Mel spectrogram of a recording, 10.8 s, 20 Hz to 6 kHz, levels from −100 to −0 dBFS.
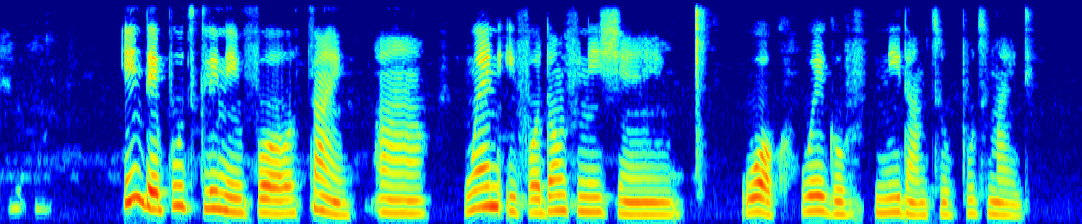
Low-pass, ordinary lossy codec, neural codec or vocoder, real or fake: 5.4 kHz; none; none; real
